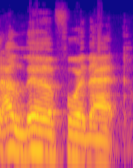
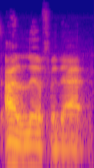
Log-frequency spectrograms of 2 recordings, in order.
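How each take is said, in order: First: Loud, slowed fan rave; excited gush. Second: Said in the usual way. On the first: Retold or imitated. Reviewer acting her own thrilled reaction, loud and slow. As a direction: savour each word like a thrilled fan. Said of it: "I'm like".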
